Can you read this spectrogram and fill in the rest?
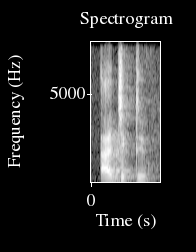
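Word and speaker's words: adjective: बता चुका हूं कि इसका प्रोनाउंसिएशन जो है एडजेक्टिव करना है, एडजेक्टिव नहीं करना। आपको ये ध्यान रखना है, मोटे तौर पर आप ये ध्यान रख लीजिए कि जहां पर भी डी और जे का कॉम्बिनेशन होता है वहां डे को प्रोनाउंस नहीं किया जाता, वहां क्या प्रोनाउंस किया जाता है, वहां जे प्रोनाउंस किया जाता है। इसलिए हम इसे कहते हैं एडजेक्टिव।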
